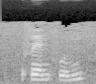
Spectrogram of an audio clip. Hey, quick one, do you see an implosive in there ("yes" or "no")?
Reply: no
